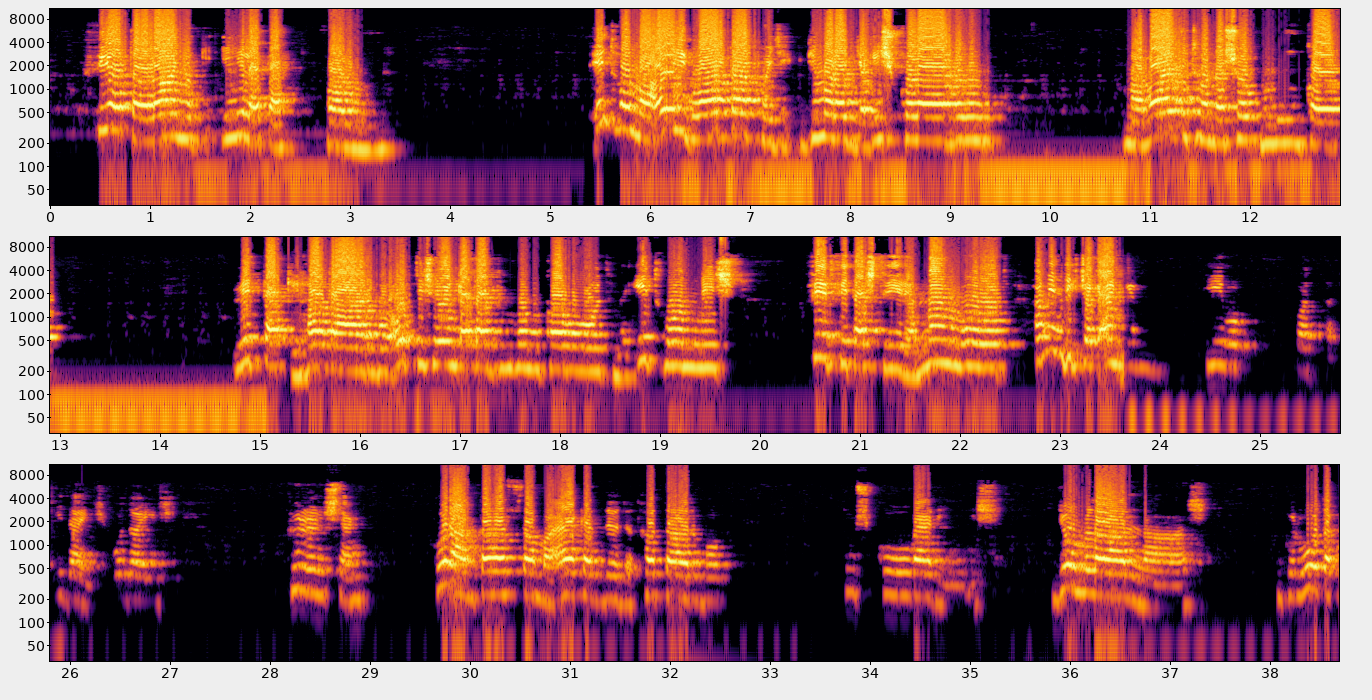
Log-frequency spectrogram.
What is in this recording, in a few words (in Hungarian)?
nyelvjaras gyujtesek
